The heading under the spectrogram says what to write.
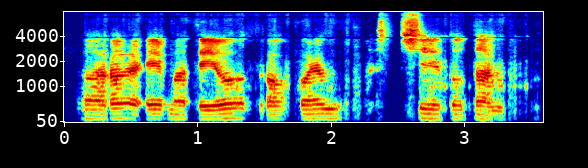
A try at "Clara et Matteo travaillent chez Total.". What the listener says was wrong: saya masih mendengar travail chez Total.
